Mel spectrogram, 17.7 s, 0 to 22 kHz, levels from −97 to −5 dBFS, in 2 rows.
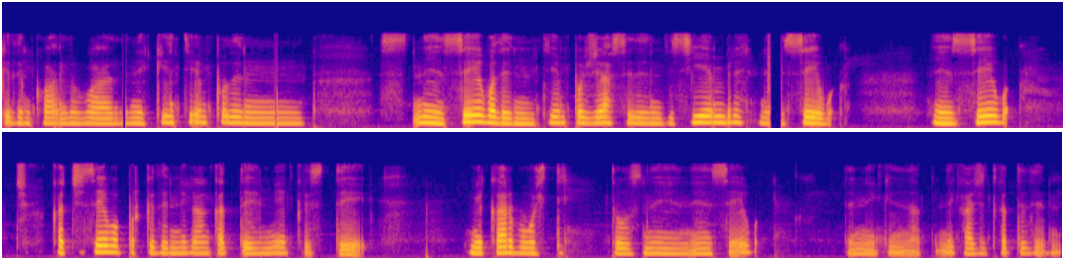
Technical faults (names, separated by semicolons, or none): unconcealed Bluetooth headset packet loss; intermittent contact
